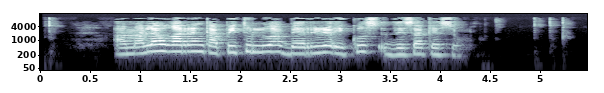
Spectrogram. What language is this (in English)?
Basque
